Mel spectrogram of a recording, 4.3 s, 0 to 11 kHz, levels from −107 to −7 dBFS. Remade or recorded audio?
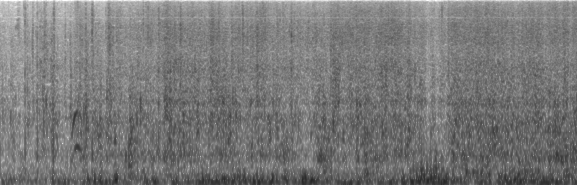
recorded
